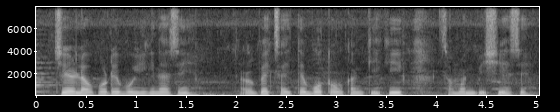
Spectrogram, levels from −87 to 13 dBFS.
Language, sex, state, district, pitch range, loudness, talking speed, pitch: Nagamese, male, Nagaland, Dimapur, 105-120 Hz, -18 LUFS, 180 wpm, 110 Hz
